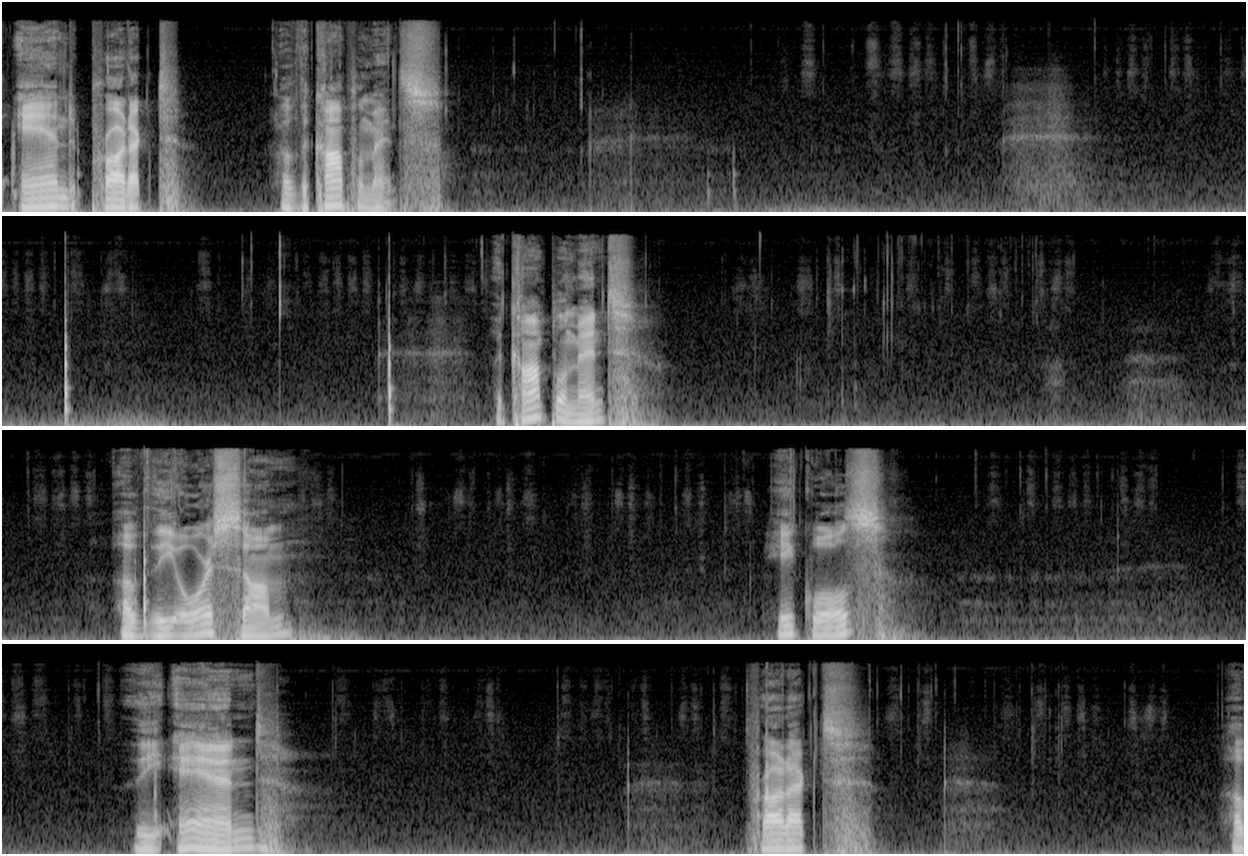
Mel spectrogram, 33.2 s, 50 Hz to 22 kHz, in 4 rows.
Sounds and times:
Speech: 0:00.0 - 0:01.2, 0:01.8 - 0:03.0, 0:11.6 - 0:12.6, 0:17.4 - 0:18.6, 0:21.7 - 0:22.6, 0:25.8 - 0:26.8, 0:29.9 - 0:30.7.

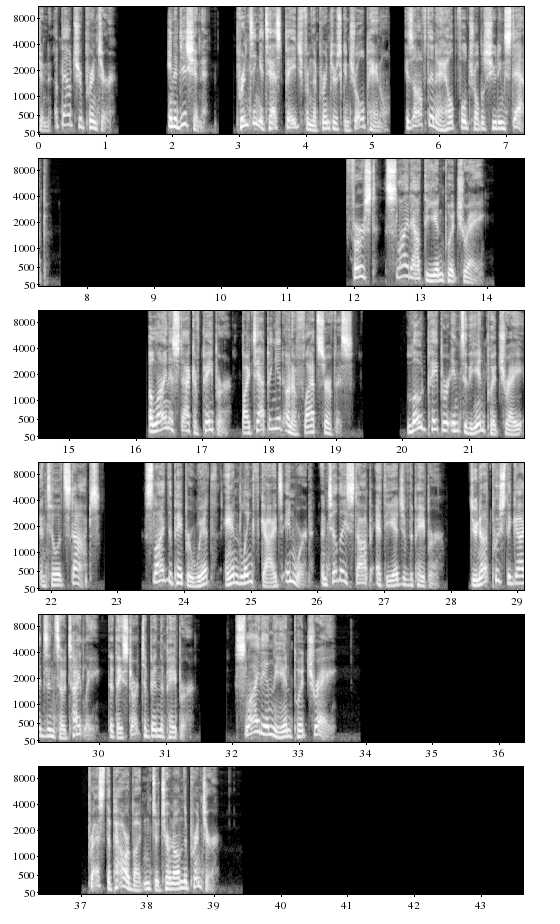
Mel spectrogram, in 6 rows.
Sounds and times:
Speech: 0:00.0 - 0:01.2, 0:02.0 - 0:07.4, 0:11.9 - 0:14.0, 0:16.2 - 0:19.4, 0:20.1 - 0:22.8, 0:23.4 - 0:31.4, 0:32.0 - 0:33.6, 0:37.1 - 0:39.1.

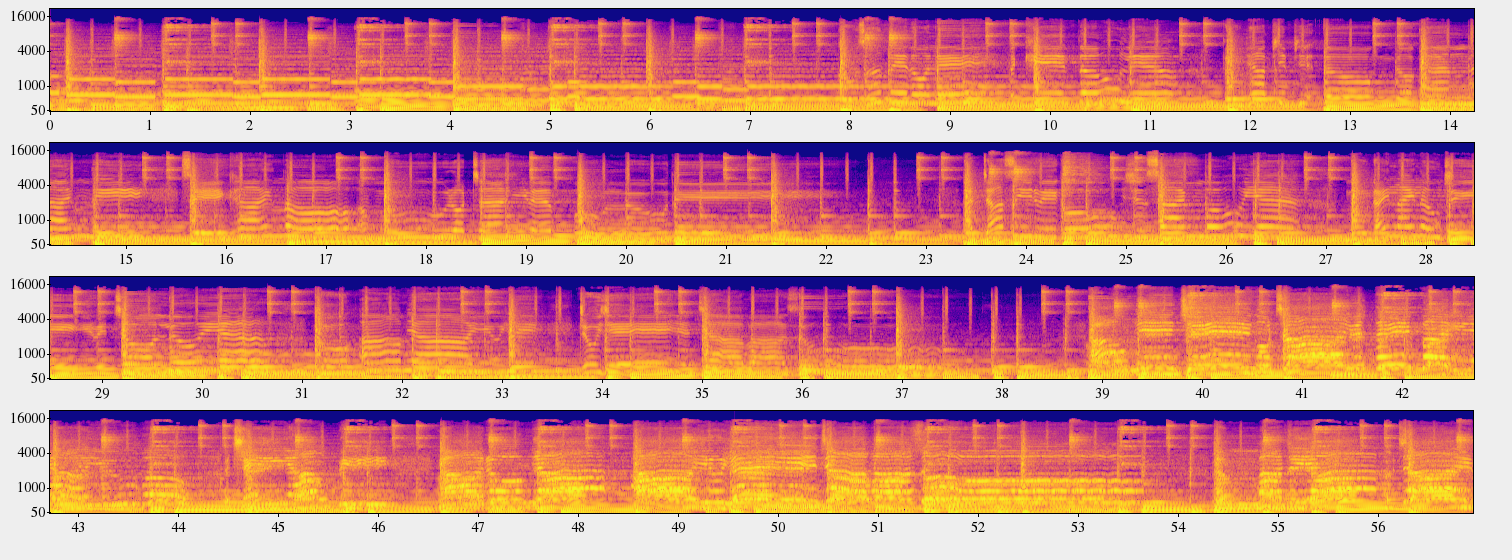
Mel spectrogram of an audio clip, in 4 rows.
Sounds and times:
Gospel music: 0:00.0 - 0:56.9
Singing: 0:38.9 - 0:53.6, 0:54.4 - 0:56.9.

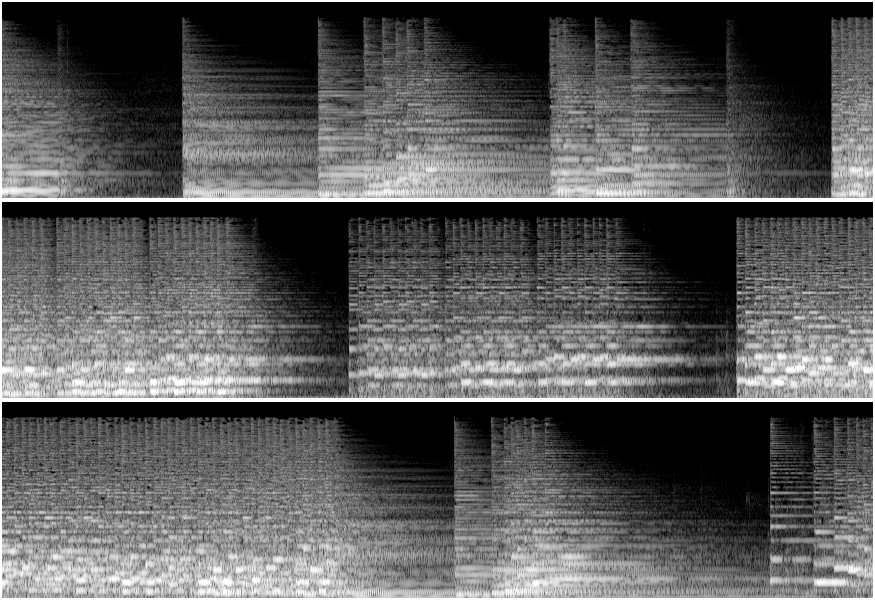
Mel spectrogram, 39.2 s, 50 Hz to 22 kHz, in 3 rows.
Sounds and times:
Harpsichord: 0:02.7 - 0:11.2, 0:12.4 - 0:23.4, 0:24.0 - 0:39.1.

